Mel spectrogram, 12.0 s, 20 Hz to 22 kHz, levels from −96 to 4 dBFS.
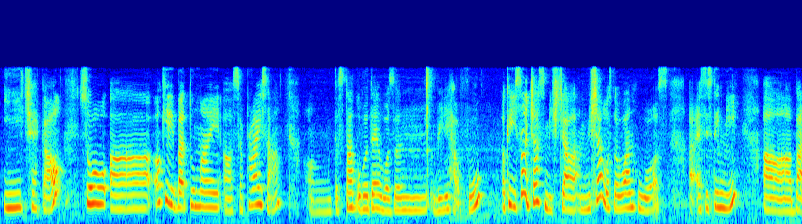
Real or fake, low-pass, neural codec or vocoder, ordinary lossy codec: fake; 7.2 kHz; vocoder, 44.1 kHz, 128 mel bands, Pupu-Vocoder; none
